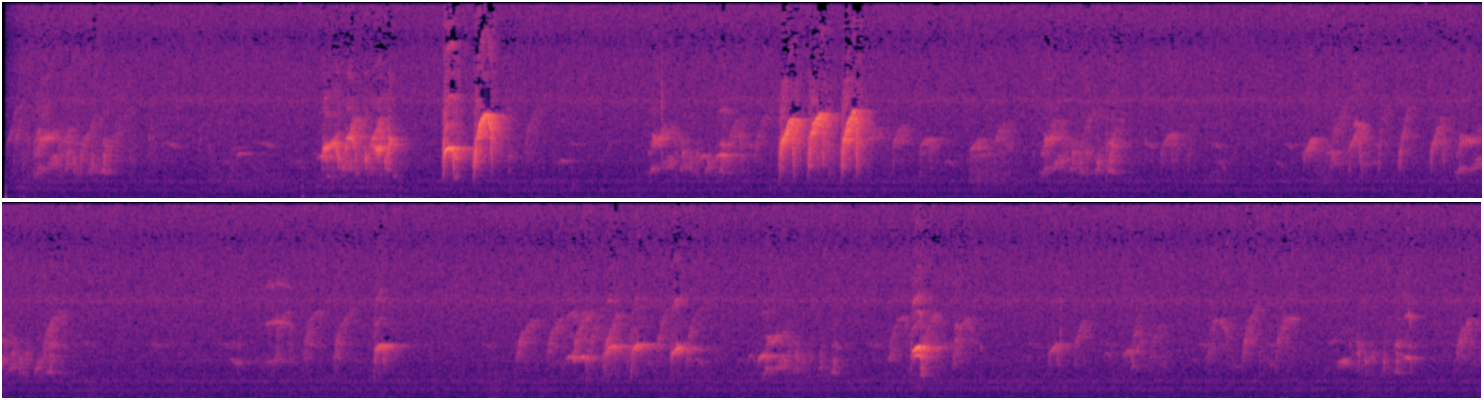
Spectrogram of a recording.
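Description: Varied tit calling: short, high chirps in scattered clusters throughout, a few of them much louder than the rest, over a faint steady background hiss.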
